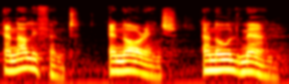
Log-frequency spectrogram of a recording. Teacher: این کو بولتے وقت چھوٹی سی الف کی آواز دے کر این کو آگے والے لفظ کے ساتھ ہی ملا دیتے ہیں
